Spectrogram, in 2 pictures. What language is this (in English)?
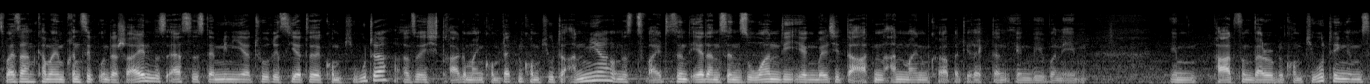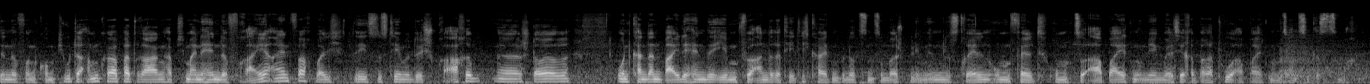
German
